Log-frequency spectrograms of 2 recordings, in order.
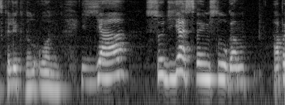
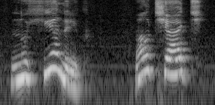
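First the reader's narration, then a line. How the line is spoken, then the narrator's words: Exclaiming. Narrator (Russian): воскликнул он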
